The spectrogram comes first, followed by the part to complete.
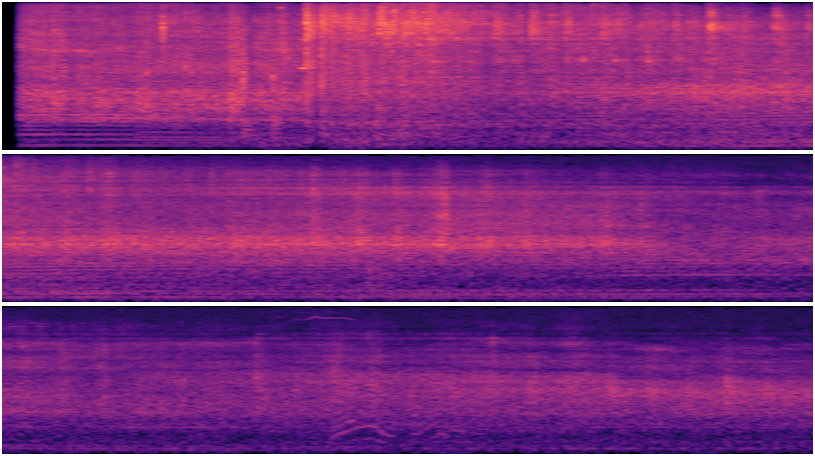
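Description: Motor of a racing lure drive running, a steady pitched hum with a higher whir, loudest in the first two seconds and fading away after about seven seconds.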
